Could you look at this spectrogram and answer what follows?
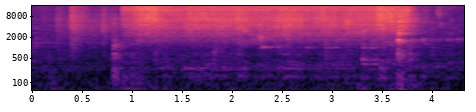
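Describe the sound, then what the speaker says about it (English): Kitchen tap running steadily as hands are rinsed under it, a continuous close splashing hiss with a few clunks and brief louder splashes, no talking. "I'm just going to rinse my hands up a little bit."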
